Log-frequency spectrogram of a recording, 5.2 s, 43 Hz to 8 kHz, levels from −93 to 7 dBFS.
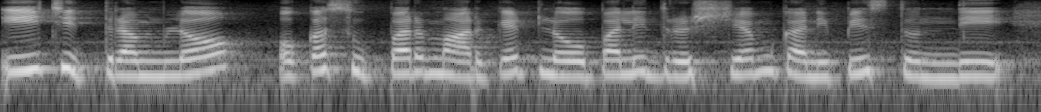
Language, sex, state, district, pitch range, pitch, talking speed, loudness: Telugu, female, Telangana, Hyderabad, 230-280 Hz, 255 Hz, 90 wpm, -17 LUFS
